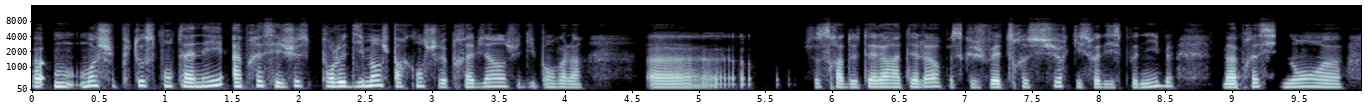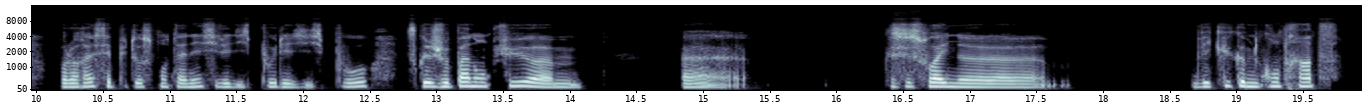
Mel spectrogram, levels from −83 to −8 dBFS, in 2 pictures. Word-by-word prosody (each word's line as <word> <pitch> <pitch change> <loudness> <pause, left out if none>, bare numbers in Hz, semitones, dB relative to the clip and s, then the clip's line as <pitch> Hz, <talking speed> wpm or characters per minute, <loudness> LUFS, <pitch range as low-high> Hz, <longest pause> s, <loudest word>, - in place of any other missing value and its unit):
Heu, 170 - +7
mmh, 170 - +2
moi 200 +3 +4
je - - +2
suis 185 - 0
plutôt 205 - -1
spontanée. 185 +3 +2
Après, 175 +4 +3
c'est 175 -3 0
juste 195 +4 -1
pour 175 -1 +2
le 180 - +7
dimanche, 195 +5 +3
par 170 - -2
contre, 180 -1 -2
je 150 - 0
le 145 - +1
préviens. 165 +3 +1
Je 165 - -7
lui 150 - -13
dis: - - -12
«Bon, - - -4
voilà, 140 -2 -1 0.5
heu, 65 -1 +1 0.6
ce 150 - -8
sera 145 0 +1
de 135 0 -2
telle 145 +2 +2
heure 150 - +5
à 145 - +1
telle 150 +1 0
heure», 170 +1 +2
parce - - -5
que 140 - -6
je 125 - -7
vais 140 - +5
être 145 - -4
sûre 175 +5 0
qu'il 150 - -6
soit 145 +1 -1
disponible. 145 +7 -4 0.4
Mais 140 - +6
après, 150 +4 +1
sinon, 155 0 0
heu, 145 -1 0 0.3
pour 155 - 0
le 155 - +3
reste, 165 +2 -1
c'est 175 - -1
plutôt 155 - -6
spontané. 155 0 -3
Si 170 - -5
il 150 - -3
est - - -2
dispo, 160 - -6
il 150 - -3
est - - 0
dispo. 160 +5 -5 0.3
Parce - - -3
que 170 - +5
je 165 - +4
veux 165 - +4
pas 180 +3 +6
non 175 -1 +2
plus, 185 0 0
hem, 75 - +2 0.8
heu, 70 0 -2 1.2
que - - -6
ce 160 +2 +3
soit 170 +1 +6
une, 160 -1 +1
heu, 140 -2 +1 1.1
vécu 165 +4 -2
comme 185 -3 +5
une - - 0
contrainte. 175 0 -1
160 Hz, 230 wpm, -22 LUFS, 145-175 Hz, 1.2 s, Heu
